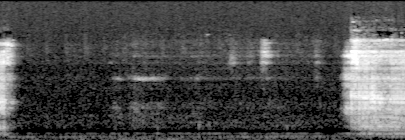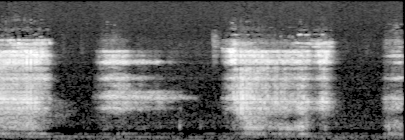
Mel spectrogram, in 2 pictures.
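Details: Snoring during sleep: loud, harsh, rasping snores alternating with breathy exhales and quiet pauses.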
